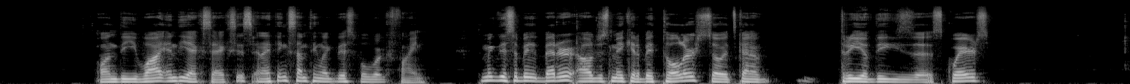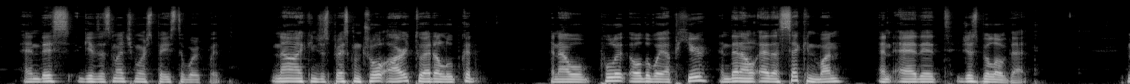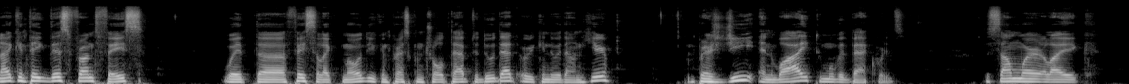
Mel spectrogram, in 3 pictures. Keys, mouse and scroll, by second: 2.6-4.1 middle drag, 4.1 KP_1, 4.5 Tab, 4.5-5.5 right drag, 4.5 z, 4.6 c, 5.7-7.2 drag, 6.0 g, 9.7 z, 13.3 Tab, 13.8 Tab, 14.1 ctrl+r, 18.1 middle click, 18.5 ctrl+r, 21.5 ctrl+Tab, 22.8-23.9 right drag, 23.9 middle click, 25.0-25.8 middle drag, 25.1 ctrl+Tab, 28.8-30.9 middle drag, 29.9 g, 32.3 KP_3, 32.8 g.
